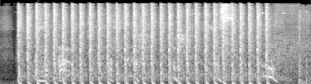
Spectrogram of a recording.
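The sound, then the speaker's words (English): Rapid automatic gunfire from a video game: one loud, continuous burst of many evenly spaced shots lasting over two seconds, with no voices, then a short fading tail. “I don't think I missed a single time, Alfred. Like, all the bullets hit him. That's gotta be like a record or something. Holy shit, I'm a good shot.”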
